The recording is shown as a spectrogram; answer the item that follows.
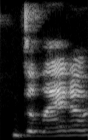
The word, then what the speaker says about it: Delano: died on it and Delano it actually is nail nail nail like like like the thing that you hammer a nail yeah great I love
